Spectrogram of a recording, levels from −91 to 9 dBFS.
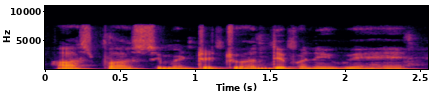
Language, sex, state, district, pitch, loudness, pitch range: Hindi, male, Jharkhand, Ranchi, 85 Hz, -21 LUFS, 80-85 Hz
